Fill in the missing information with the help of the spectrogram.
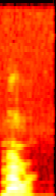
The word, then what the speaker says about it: Mauer: Rhymes with power. Mauer. Darrell. Two syllables.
